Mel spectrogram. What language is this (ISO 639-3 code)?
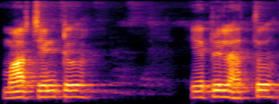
kan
